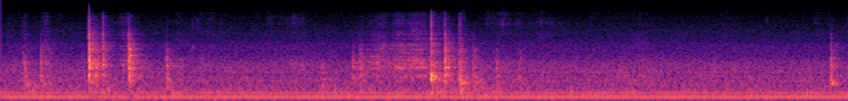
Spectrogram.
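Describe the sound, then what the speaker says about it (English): A fork scrapes the flesh of a cooked spaghetti squash, giving a few short clustered scratching and clinking strokes against a steady low hum. "You basically just scrape it with the fork."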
